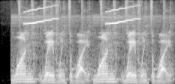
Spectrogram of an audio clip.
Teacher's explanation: la L del inglés estadounidense siempre tiene un poquito de O o de W. Por ejemplo, la palabra light suena un poco como white para mis oídos.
